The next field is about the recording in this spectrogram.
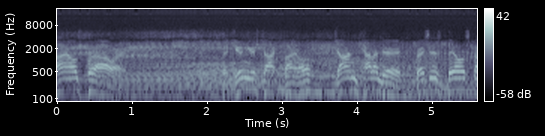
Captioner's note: engine revving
